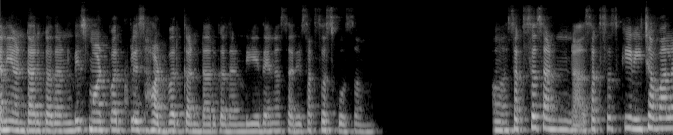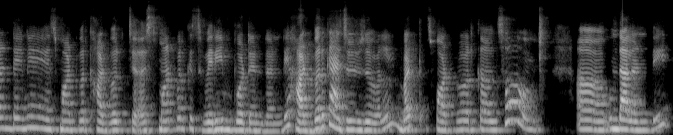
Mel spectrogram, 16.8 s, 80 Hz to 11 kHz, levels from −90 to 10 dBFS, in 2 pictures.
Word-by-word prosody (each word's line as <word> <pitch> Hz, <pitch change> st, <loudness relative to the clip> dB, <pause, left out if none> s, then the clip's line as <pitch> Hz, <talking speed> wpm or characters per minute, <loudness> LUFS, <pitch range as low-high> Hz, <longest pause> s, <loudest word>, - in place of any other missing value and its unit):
అని 215 Hz, 0 st, +5 dB
అంటారు 195 Hz, 0 st, +1 dB
కదండీ! 190 Hz, +2 st, -1 dB
Smart 210 Hz, -1 st, +1 dB
work 210 Hz, 0 st, -3 dB
plus 210 Hz, -1 st, +1 dB
hard 190 Hz, -3 st, +2 dB
work 195 Hz, 0 st, -2 dB
అంటారు 175 Hz, -1 st, -4 dB
కదండీ! 175 Hz, 0 st, -5 dB
ఏదైనా 185 Hz, +1 st, -5 dB
సరే, 175 Hz, -1 st, -4 dB
సక్సెస్ 200 Hz, +1 st, -5 dB
కోసం. 175 Hz, 0 st, -9 dB, 1.7 s
ఆ -, -, +2 dB, 0.2 s
సక్సెస్ 235 Hz, +4 st, 0 dB
అన్ 230 Hz, -1 st, +1 dB, 0.4 s
సక్సెస్‌కి 245 Hz, +2 st, -5 dB
reach 230 Hz, +2 st, +2 dB
అవ్వాలంటేనే, 250 Hz, 0 st, 0 dB, 0.3 s
smart 215 Hz, -2 st, -1 dB
work, 215 Hz, 0 st, -5 dB
hard 195 Hz, -2 st, 0 dB
work 205 Hz, 0 st, -1 dB
చే -, -, 0 dB, 0.2 s
smart 215 Hz, 0 st, -2 dB
work 240 Hz, 0 st, -5 dB
is 230 Hz, 0 st, -12 dB
very 205 Hz, +2 st, +4 dB
important 200 Hz, -3 st, 0 dB
అండి. 180 Hz, +9 st, -4 dB
Hard 195 Hz, -2 st, +6 dB
work 260 Hz, +3 st, +3 dB
as 225 Hz, -5 st, +4 dB
usual. 205 Hz, 0 st, +1 dB, 0.2 s
But, 255 Hz, -, +1 dB, 0.2 s
smart 200 Hz, -3 st, -2 dB
work 215 Hz, 0 st, -4 dB
also 210 Hz, -, 0 dB, 0.9 s
ఆహ్, 220 Hz, -2 st, +2 dB
ఉండాలండి. 225 Hz, +2 st, +5 dB
210 Hz, 145 wpm, -23 LUFS, 195-230 Hz, 1.7 s, hard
